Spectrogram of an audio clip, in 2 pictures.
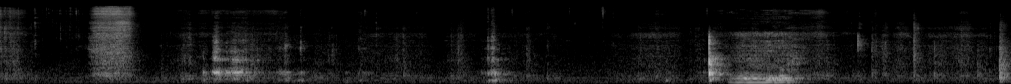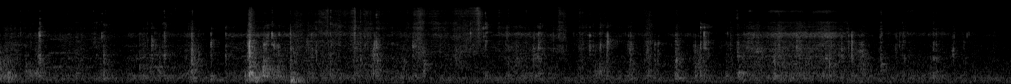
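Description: Close-miked chewing of a big mouthful of Nutella-covered waffle: soft, irregular wet mouth smacks and clicks, with a few louder bursts about one, two and seven seconds in.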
